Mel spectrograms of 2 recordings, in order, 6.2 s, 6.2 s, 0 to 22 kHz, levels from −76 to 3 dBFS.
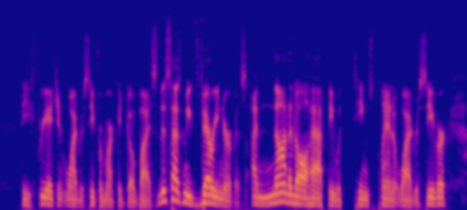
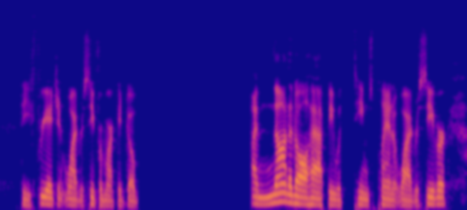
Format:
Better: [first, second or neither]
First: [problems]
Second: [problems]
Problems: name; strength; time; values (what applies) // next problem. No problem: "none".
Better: first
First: none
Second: audio cutting out; at 2 s for 1.5 s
